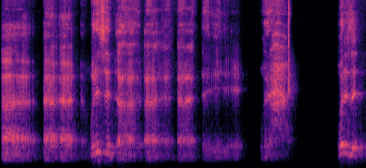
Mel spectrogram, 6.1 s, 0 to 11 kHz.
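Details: Aphasia in an adult male stroke survivor who developed it in his 40s and had to relearn to talk after the stroke.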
